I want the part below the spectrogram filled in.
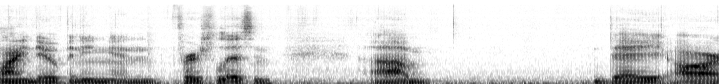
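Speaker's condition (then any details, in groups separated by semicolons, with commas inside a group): Cerebral palsy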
